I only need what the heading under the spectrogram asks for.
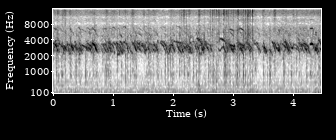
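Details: Many baby chicks peep together in a busy flock chorus. The short, high chirps overlap constantly against a low background hum.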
